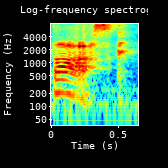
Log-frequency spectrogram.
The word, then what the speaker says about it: Bosc: Yes, I remember because we had a long conversation about the word bosc. Yes. Which you were like, can you pronounce this word bosc?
